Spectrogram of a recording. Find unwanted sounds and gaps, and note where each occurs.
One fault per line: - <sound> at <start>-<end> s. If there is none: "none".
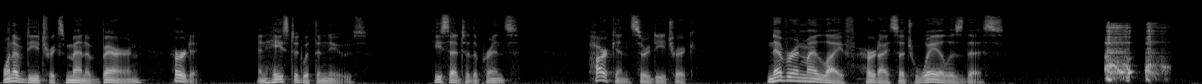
- cough at 11.0-11.7 s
